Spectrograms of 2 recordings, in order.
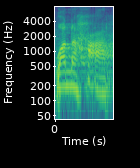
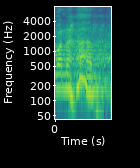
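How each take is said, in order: First: The h is made deep in the throat. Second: The h is a plain, light breath. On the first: It means offer a sacrifice. The speaker calls it right. "এই গলার ভেতর থেকে হে এটা উচ্চারণ করবেন" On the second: It means dig a canal. The speaker calls it wrong. "আর আমরা উচ্চারণ করতে গিয়ে কি বলি?"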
